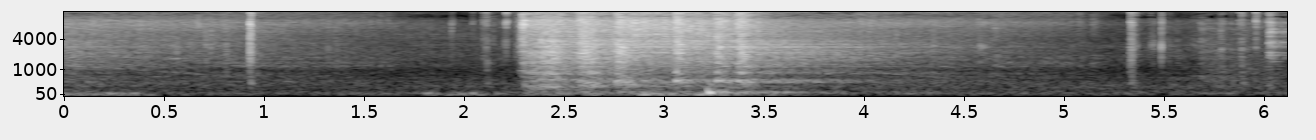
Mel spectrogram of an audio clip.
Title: fork lift hard start right after repairs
